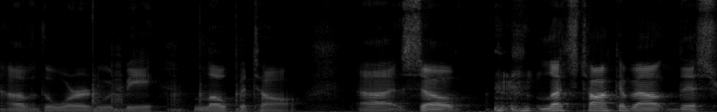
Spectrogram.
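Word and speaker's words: L'Hôpital: this is called l'hopital's rule and some people pronounce this l'hospital's rule just because that's kind of what it phonetically looks like but the privet the correct pronunciation of the word would be lopat all so let's talk about this rule and so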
